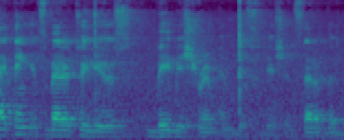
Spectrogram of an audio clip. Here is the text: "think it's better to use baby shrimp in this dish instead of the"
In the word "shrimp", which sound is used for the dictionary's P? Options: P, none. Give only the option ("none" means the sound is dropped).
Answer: none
